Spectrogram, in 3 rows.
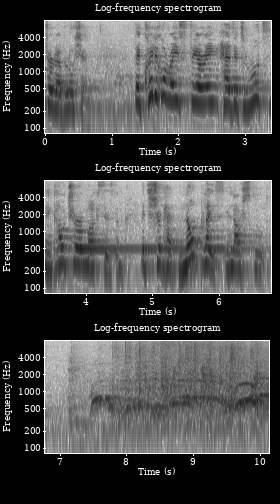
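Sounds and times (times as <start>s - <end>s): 
speech: 0.0s - 7.2s
audience applause: 7.5s - 10.1s.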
